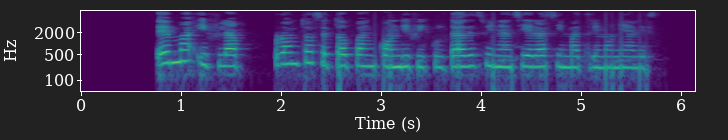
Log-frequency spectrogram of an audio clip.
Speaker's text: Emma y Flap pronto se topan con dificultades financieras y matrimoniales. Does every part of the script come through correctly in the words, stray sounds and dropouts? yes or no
yes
